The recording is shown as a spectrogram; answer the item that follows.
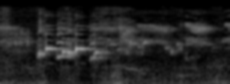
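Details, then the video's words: ['White-eared bulbul with a heavy, deep-throated voice: one short burst of bright whistled notes that wobble between middle and high pitch, then trail off into softer chattering in a quiet setting.'] "ثكيل الشايب حنجره"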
